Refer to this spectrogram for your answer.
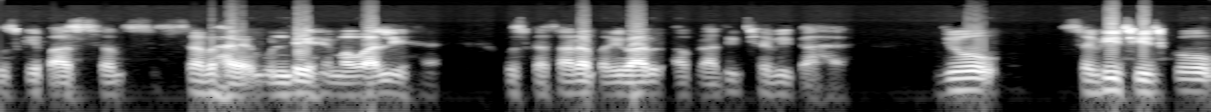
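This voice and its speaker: The recording is dry and close, without any echo. The speaker is a man. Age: 60s. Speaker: landowner complaining of land grab. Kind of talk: news interview testimony.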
